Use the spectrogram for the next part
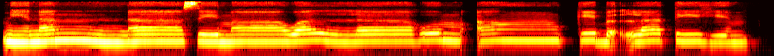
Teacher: Mawallahum au ikhfanya tebal karena nunsukannya ketemu qaf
